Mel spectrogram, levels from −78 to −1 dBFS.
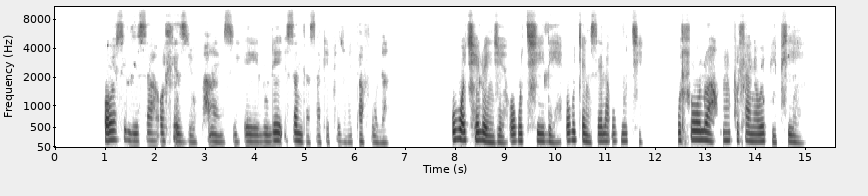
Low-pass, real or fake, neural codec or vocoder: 9.9 kHz; real; none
